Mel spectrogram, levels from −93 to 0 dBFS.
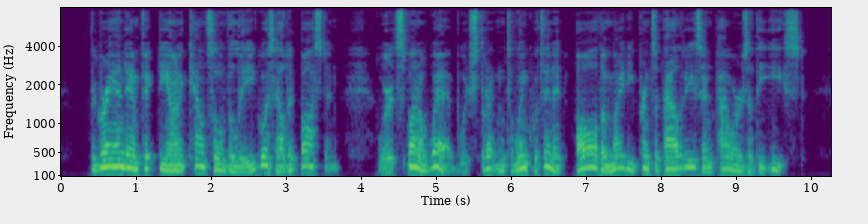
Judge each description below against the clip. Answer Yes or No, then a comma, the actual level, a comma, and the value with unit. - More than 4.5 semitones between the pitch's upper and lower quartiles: Yes, wide, 5.5 semitones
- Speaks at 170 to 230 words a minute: Yes, average, 180 wpm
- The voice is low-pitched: Yes, low, 105 Hz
